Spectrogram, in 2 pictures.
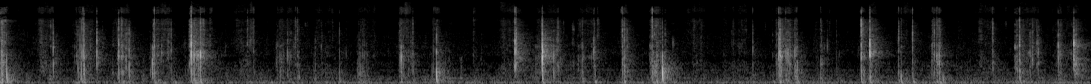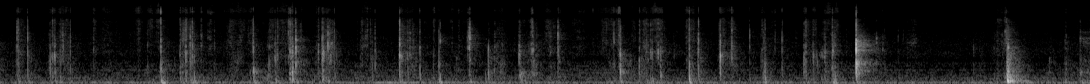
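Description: Tarot cards are shuffled close up in a steady series of crisp riffling and tapping bursts, some louder than others, with no talking.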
